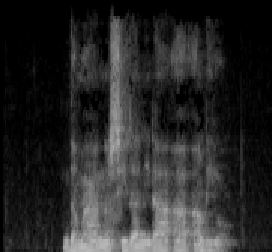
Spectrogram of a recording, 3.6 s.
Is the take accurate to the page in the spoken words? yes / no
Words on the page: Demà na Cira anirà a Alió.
yes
